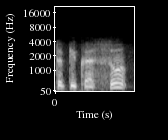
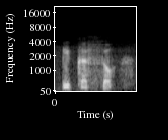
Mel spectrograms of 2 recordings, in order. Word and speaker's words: Пикассо: шутку меня иногда спрашивают как правильно произносить Пикассо с ударением на последнем слоге или на предпоследнем то есть кто он испанец или Француз конечно испанец и по внешности и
